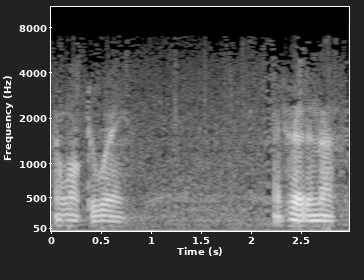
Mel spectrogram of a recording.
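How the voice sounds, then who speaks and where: Deep theatrical radio-drama narrator man. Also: monotone. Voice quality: measured, theatrical, wistful narration. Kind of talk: 1940s radio acting. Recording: dull old radio broadcast with loud hiss.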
